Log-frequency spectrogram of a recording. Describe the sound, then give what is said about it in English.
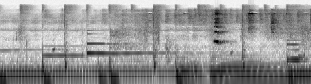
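Dogs whimper and whine in high, drawn-out tones, broken by a few sharp yips. The sounds are fairly loud, with no talking. “Pardon that, my dogs were distracting me.”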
